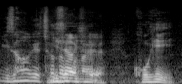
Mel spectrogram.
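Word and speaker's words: コーヒー: 고히. 네. 고히.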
